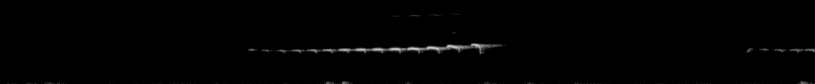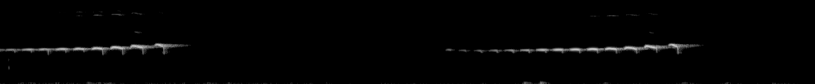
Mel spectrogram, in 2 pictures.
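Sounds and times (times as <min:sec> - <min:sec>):
pinto do mato singing: 0:02.5 - 0:05.0, 0:07.5 - 0:10.1, 0:12.6 - 0:15.2.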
